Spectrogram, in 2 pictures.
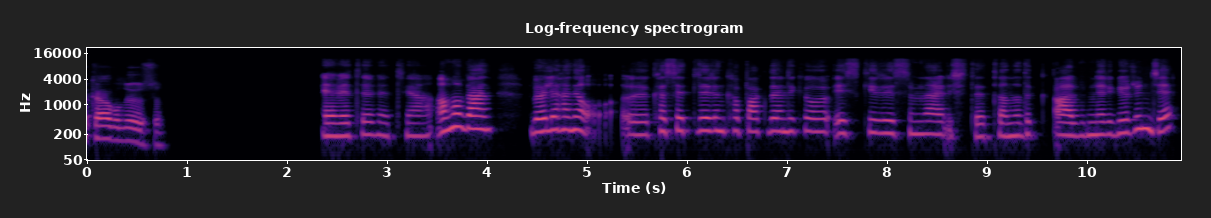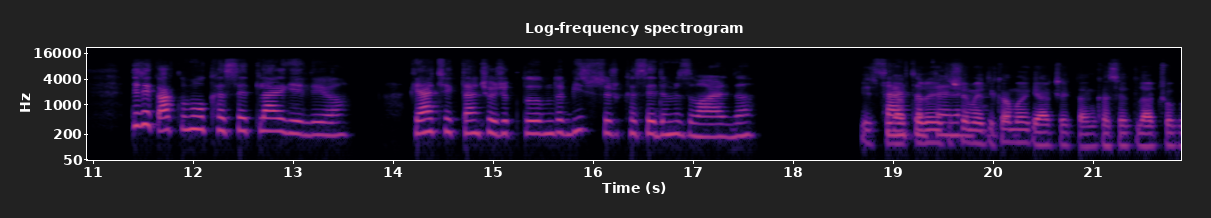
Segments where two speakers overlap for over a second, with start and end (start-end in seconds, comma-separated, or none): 18.8-20.1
